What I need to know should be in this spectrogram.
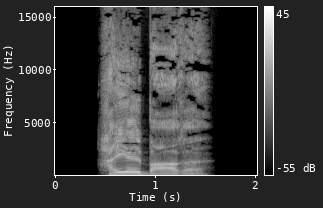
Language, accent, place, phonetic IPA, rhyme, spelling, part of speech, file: German, Germany, Berlin, [ˈhaɪ̯lbaːʁə], -aɪ̯lbaːʁə, heilbare, adjective, De-heilbare.ogg
- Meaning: inflection of heilbar: 1. strong/mixed nominative/accusative feminine singular 2. strong nominative/accusative plural 3. weak nominative all-gender singular 4. weak accusative feminine/neuter singular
